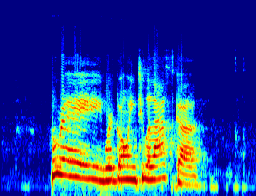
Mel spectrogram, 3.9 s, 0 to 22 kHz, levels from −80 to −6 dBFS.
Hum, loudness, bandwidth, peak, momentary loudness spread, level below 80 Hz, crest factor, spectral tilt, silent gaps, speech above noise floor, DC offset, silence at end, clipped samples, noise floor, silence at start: none; -12 LUFS; 7.8 kHz; 0 dBFS; 7 LU; -58 dBFS; 14 dB; -6 dB/octave; none; 41 dB; under 0.1%; 0.6 s; under 0.1%; -52 dBFS; 0.8 s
